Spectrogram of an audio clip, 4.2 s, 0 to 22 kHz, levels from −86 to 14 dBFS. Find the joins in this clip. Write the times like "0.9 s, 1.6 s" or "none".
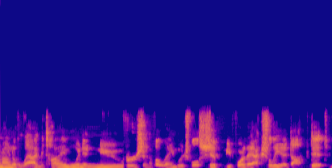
1.5 s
